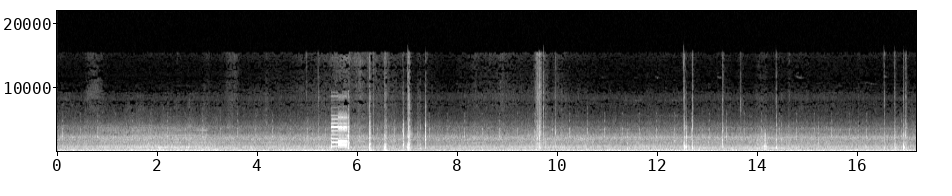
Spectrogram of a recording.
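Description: Freight train rolling steadily past a grade crossing, a continuous rumble heard from inside a waiting car. About five and a half seconds in comes a short, loud tone, followed by a few sharp clicks.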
